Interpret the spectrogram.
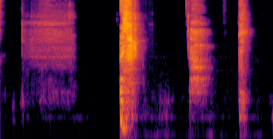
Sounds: Sneeze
